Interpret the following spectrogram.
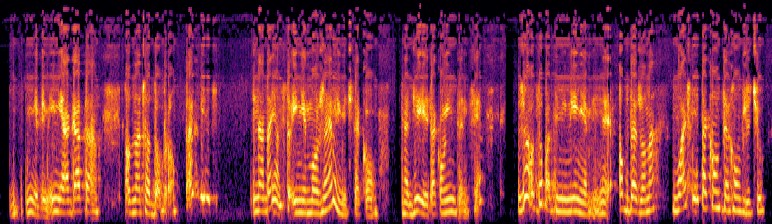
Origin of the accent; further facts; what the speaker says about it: Gdańsk, Pomeranian Voivodeship, Poland; ja jestem z Gdańska i jestem z tym miastem bardzo związana.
